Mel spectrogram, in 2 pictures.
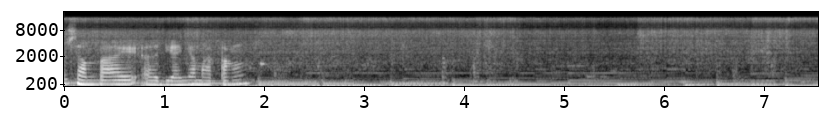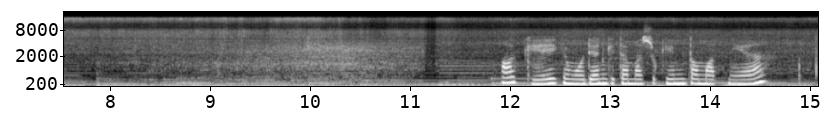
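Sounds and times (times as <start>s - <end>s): meat sizzling in a frying pan: 0.0s - 15.0s
background music with bass line: 1.6s - 15.0s.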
